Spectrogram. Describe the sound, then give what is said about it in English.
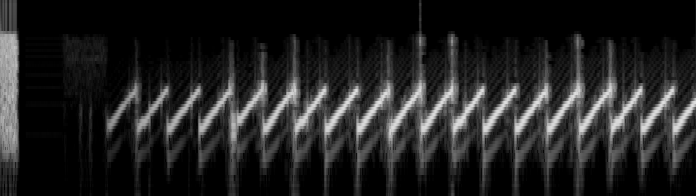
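Crystal Lake Fire dispatch paging tones over radio, sent for a sick-person call during CAD maintenance: a short burst of static, a pause, then a loud, steady run of rapidly repeating rising electronic chirps lasting several seconds, with no voices. “We weren't able to tone out via CAD. Were you guys able to copy tones?”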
